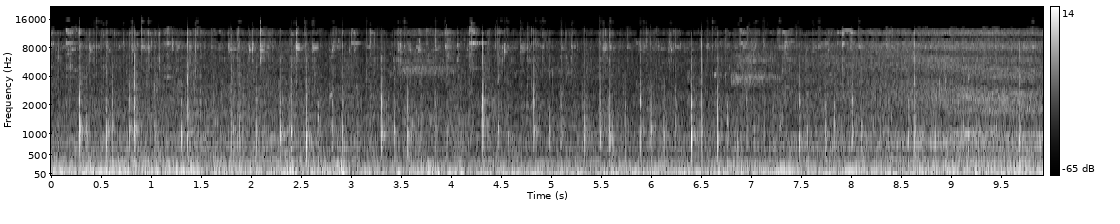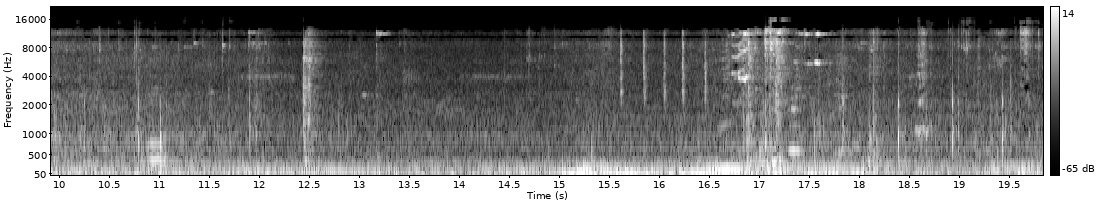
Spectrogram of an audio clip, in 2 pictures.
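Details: Hoofbeats of a spotted draft/Haflinger cross driving team, a mare aged 8 and her son aged 4, both 14 hands and traffic safe. Irregular clopping steps sit over a steady low rumble, probably from the vehicle, with a brief louder burst near the end.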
